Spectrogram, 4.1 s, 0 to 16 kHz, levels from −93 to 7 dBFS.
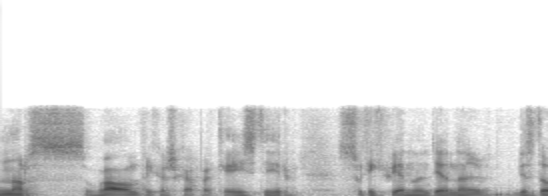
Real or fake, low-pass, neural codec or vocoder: fake; 7.2 kHz; codec, 16 kHz, 0.8 kbps, ZipCodec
